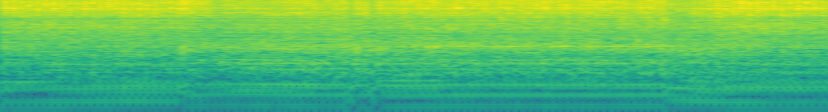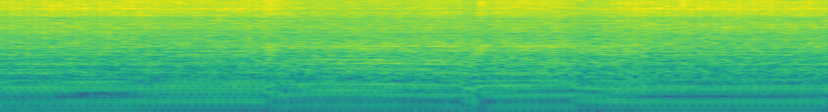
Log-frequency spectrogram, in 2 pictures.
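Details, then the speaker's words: Cub Cadet small engine before carb rebuild, screw refitted and cranked: runs fine briefly then stumbles as if fuel-starved or missing; owner suspects faulty, leaking fuel solenoid drawing air; engine missing and stumbling. "when it's running it'll run fantastic for a minute and then it'll act like it's uh not getting enough gas or it even sounds like it might may be missing like a bad coil"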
